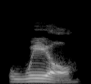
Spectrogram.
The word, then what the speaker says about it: Wheel: Okay, so it's pronounced wheel, like the wheel of a car.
